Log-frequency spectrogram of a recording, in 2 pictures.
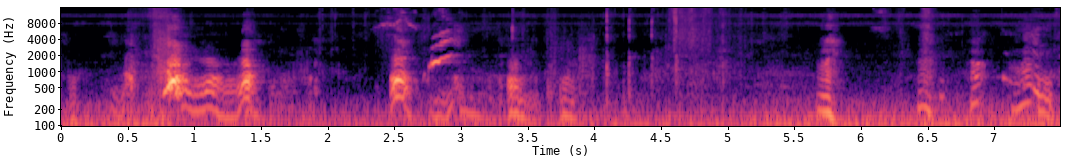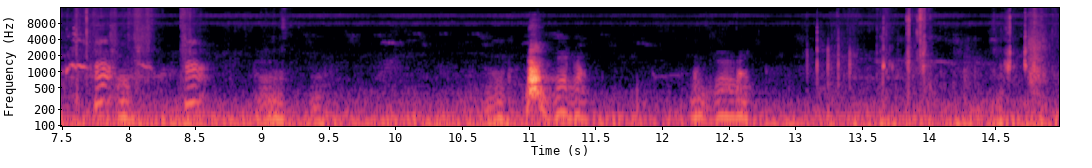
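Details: Puppies living with their owner, around feeding time, let out short high whimpers and yelps in scattered bursts, loudest near the start and again around eleven seconds, over a steady low rumble with faint human murmurs.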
